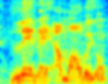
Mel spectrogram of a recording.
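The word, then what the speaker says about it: Linne: I think who I've learned how to pronounce this name correctly, Lene. I'm always gonna call her Lynn, but it's pronounced Lene.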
